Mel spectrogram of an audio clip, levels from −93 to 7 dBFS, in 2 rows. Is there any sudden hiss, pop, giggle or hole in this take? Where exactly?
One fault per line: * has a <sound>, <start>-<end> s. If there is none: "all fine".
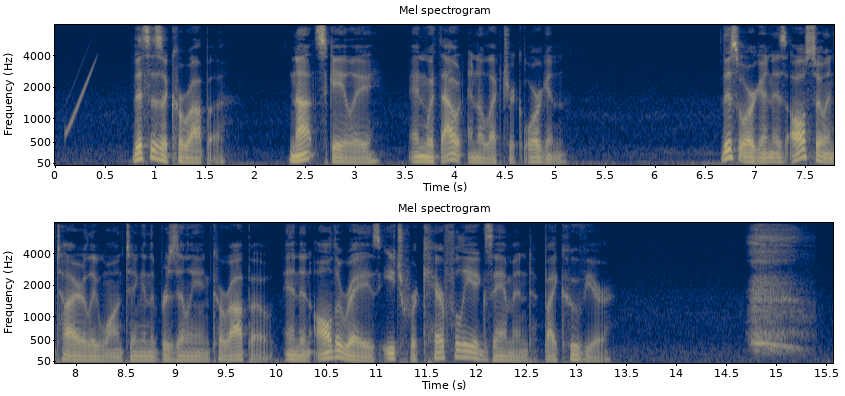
* has a chirp, 0.1-0.4 s
* has a sigh, 14.7-15.4 s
